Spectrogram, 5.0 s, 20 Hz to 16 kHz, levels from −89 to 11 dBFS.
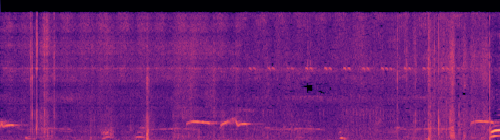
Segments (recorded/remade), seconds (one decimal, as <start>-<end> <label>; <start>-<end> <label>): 0.0-2.4 remade; 2.4-5.0 recorded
